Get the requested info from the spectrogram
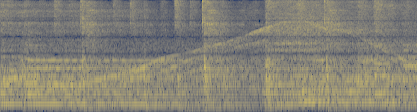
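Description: Live rock band playing an instrumental passage with electric guitars and drums. A sweeping tone climbs steadily for about two and a half seconds, then falls back near the end.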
